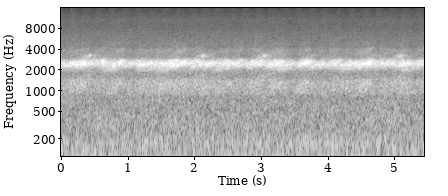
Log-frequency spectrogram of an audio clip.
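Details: Night chorus of many frogs, plentiful after two consecutive wet years; overlapping high trills form a continuous ringing wall of sound that swells and pulses gently, with fainter lower croaking underneath.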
